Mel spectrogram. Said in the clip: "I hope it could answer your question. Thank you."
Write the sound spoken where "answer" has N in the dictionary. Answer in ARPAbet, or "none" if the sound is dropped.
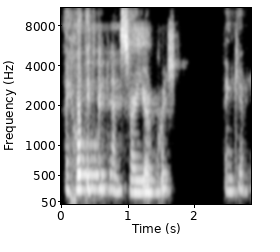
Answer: N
